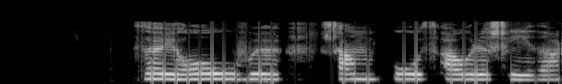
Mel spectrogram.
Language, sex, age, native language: Icelandic, male, 8, Icelandic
